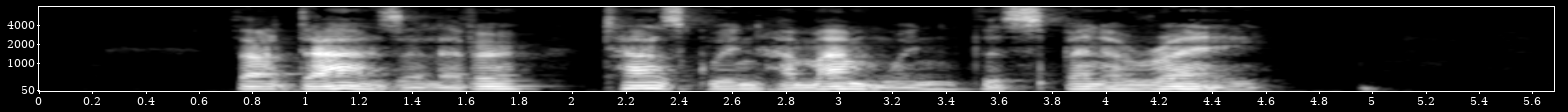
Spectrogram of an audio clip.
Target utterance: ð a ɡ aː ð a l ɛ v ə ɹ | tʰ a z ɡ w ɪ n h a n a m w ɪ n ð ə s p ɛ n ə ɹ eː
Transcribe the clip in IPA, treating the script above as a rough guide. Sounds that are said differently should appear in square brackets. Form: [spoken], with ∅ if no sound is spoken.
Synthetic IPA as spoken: ð a [d] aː [z] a l ɛ v ə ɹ | tʰ a z ɡ w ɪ n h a [m] a m w ɪ n ð ə s p ɛ n ə ɹ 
